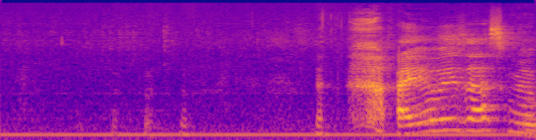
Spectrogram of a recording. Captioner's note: laughing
